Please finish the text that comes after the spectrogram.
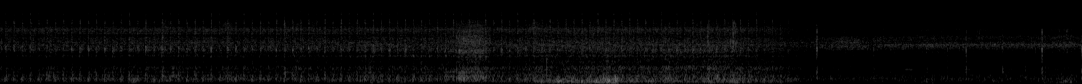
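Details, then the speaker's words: Stuart Models beam engine on a Castle Steam V6 model boiler, rotative pump feeding water and pressure dropping: quick even chuff-chuff exhaust beat at a steady pace, no knocks or misses; normal exhaust beat. "I will stop talking now and let you hear the exhaust beat before the safety valves kicking again"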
